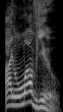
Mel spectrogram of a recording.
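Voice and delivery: said with real feeling. Showing how to say a phrase with emotion instead of mumbling it, said with emotion. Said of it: "Compare that with saying I love you".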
